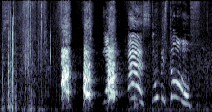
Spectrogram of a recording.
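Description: Young dog barking about six times in quick succession, starting about a second in; the first barks are short and sharp, the last ones longer and falling in pitch.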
